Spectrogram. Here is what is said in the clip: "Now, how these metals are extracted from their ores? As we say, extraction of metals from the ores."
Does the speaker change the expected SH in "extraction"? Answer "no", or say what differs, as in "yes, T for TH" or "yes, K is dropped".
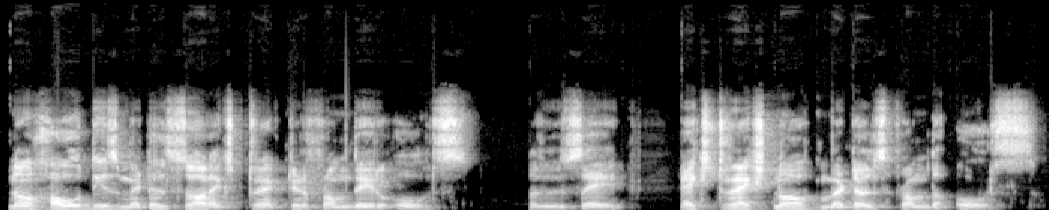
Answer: no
